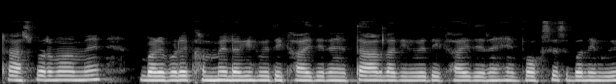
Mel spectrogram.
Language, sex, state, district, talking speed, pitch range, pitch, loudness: Hindi, female, Chhattisgarh, Korba, 195 wpm, 185-200 Hz, 190 Hz, -14 LUFS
